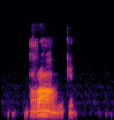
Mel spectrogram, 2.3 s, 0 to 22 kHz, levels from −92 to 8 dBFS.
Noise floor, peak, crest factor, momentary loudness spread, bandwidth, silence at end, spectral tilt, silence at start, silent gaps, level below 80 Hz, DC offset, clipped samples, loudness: -69 dBFS; -4 dBFS; 20 dB; 19 LU; 10.5 kHz; 0.85 s; -6 dB/octave; 0.5 s; none; -68 dBFS; under 0.1%; under 0.1%; -20 LUFS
